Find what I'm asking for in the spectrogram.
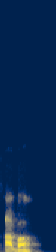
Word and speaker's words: Abba: In Hebrew, in the Hebrew language, the word Father is Ab, although we pronounce it as Abba, it has two syllables. So in that sense, it sounds more like Abba because the first syllable is A and the second is Ba, but they're based on two Hebrew alphabets.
